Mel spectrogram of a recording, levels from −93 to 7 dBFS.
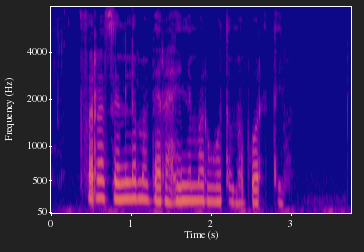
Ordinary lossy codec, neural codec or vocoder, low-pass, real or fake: none; none; none; real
